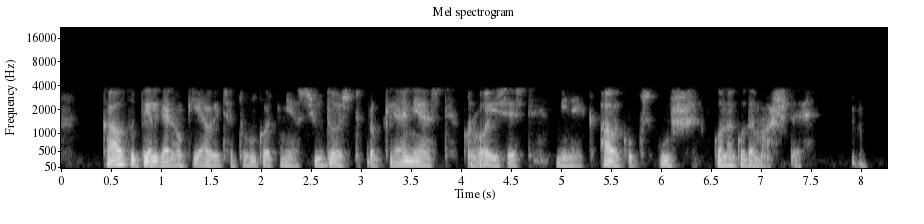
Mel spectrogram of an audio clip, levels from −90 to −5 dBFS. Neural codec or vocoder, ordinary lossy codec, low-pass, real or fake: none; Opus, 32 kbps; 3.6 kHz; real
